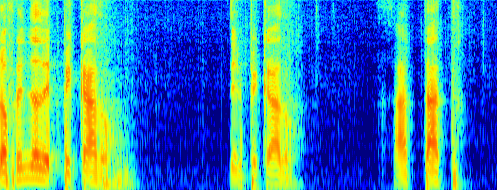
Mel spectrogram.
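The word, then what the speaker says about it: חטאת: de pecado del pecado jat J así se pronuncia J a t a tat jat J a t a t hatat y está en levítico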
